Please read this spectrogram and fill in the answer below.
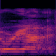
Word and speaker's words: Oriana: But I pronounce it Oriana. She pronounces it Oriana. My husband, his is like a blend of the two, but that's a whole nother story.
